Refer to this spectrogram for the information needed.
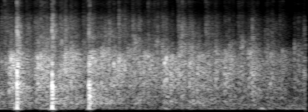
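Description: An audience applauds, a dense wash of many hands clapping with a few sharp, louder claps standing out near the start, steady and moderately loud throughout.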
